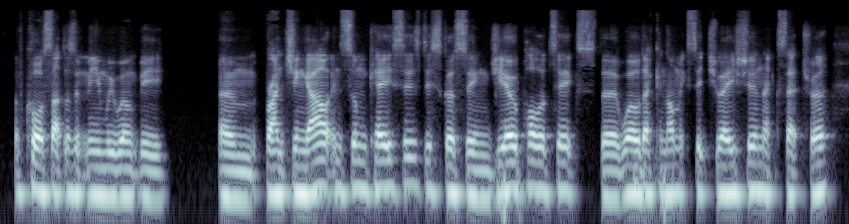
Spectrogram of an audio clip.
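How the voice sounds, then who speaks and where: A man with a British accent, medium pitch and dark, mellow tone, somewhat breathy, monotone, flat intonation at a moderate pace. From England. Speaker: podcast co-host. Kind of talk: casual podcast discussion.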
